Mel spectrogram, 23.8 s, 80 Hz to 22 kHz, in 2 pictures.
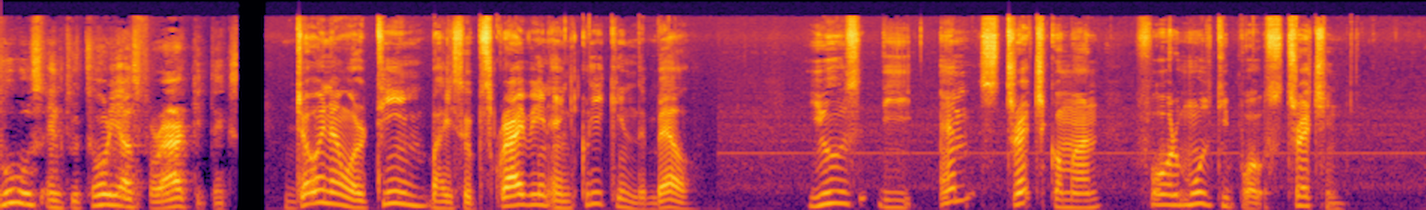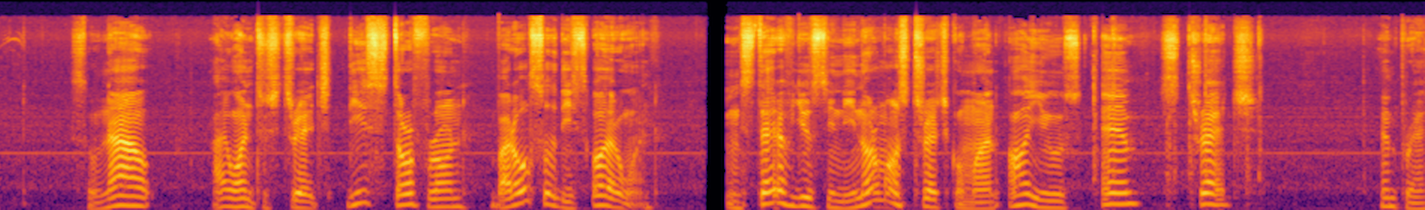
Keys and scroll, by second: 21.3-23.3 typing.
